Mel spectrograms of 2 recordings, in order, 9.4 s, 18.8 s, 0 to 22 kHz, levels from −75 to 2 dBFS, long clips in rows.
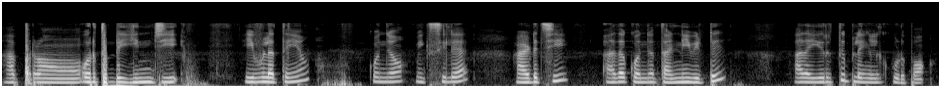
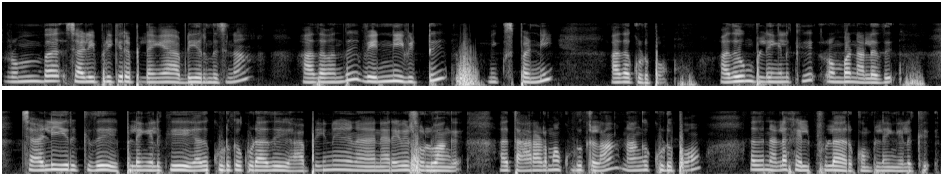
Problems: echo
